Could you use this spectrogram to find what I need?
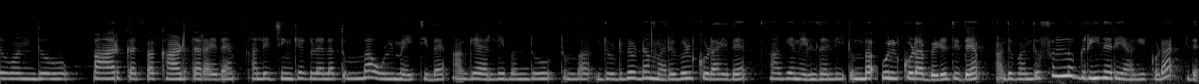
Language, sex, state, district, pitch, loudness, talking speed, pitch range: Kannada, female, Karnataka, Mysore, 255 Hz, -31 LUFS, 170 wpm, 250-270 Hz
